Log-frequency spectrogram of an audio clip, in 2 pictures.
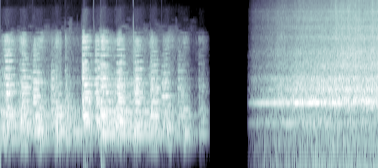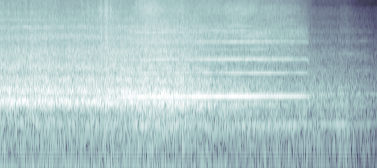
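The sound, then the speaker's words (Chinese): A train travelling to Alishan, Taiwan, rolls along the rails with a steady, loud rumble and hiss, steady pitched whistle-like tones running through it for about six seconds, following a short pause after an opening burst of other sound. “他独自搭着火车来到阿里山游玩。”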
